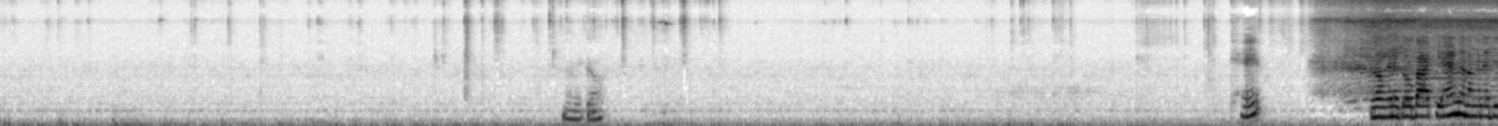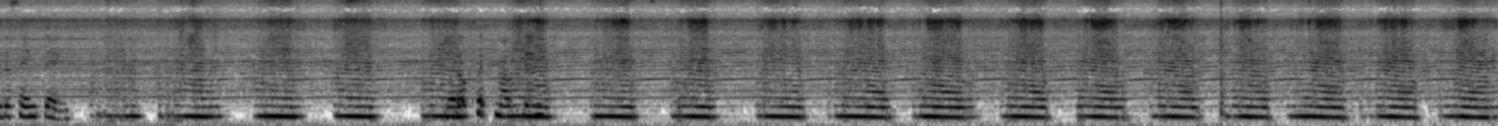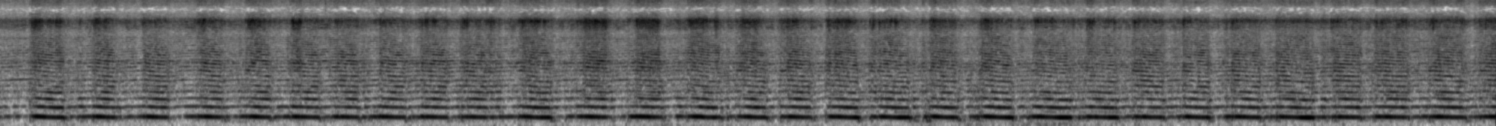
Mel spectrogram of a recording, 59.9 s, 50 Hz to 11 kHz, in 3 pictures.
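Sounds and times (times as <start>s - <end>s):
rotary tool motor whining: 17.5s - 59.9s.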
